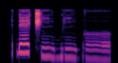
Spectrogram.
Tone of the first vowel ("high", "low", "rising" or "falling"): high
